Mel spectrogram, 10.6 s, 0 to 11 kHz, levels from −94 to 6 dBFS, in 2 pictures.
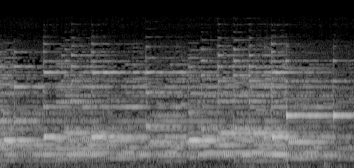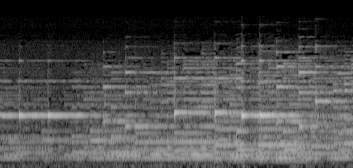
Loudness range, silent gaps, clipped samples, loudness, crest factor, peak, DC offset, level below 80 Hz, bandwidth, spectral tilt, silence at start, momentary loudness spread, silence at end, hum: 3 LU; none; under 0.1%; -27 LUFS; 18 dB; -10 dBFS; under 0.1%; -62 dBFS; 7.4 kHz; -6 dB/octave; 0 s; 7 LU; 0 s; none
